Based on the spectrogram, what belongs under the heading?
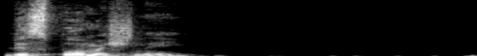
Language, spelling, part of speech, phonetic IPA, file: Russian, беспомощный, adjective, [bʲɪˈspoməɕːnɨj], Ru-беспомощный.ogg
- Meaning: helpless (unable to defend oneself or to act without help)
